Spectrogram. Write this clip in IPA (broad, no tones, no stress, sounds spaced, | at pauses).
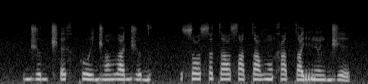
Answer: d͡ʒ ʊ d t͡ʃʼ ɛ x k o ɪ̯ d͡ʒ õ ðˤ ɪ d͡ʒ ʊ d | s u sˤ ʊ t i ʊ̯ sˤ o tˤ ʊ v õ x ɛ tˤ ɪ rʲ ɔ̃ lʲ d͡ʒ e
